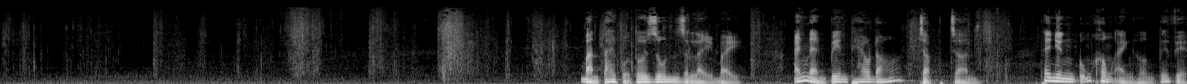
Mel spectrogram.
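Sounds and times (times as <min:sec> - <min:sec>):
footsteps crunching and rustling through dry leaves: 0:00.0 - 0:10.6
speech: 0:05.8 - 0:11.8.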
